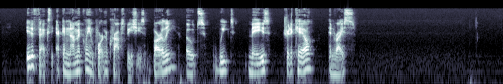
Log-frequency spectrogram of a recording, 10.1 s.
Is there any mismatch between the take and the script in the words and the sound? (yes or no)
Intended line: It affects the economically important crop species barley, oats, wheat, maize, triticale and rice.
no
